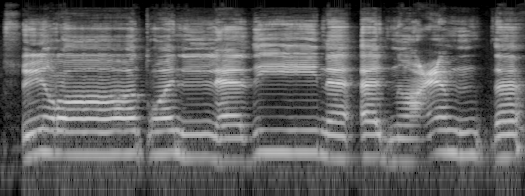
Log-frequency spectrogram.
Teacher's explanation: نون ساکن کے بعد عین حروف حلقی سے ہے، یہاں پر اظہار کا قاعدہ ہوگا، غنہ نہیں کریں گے۔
